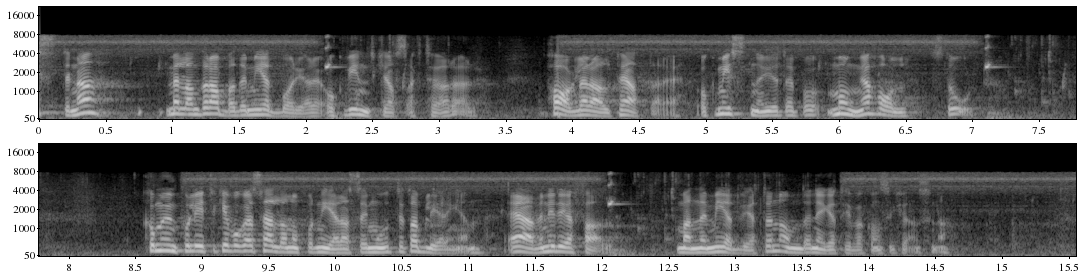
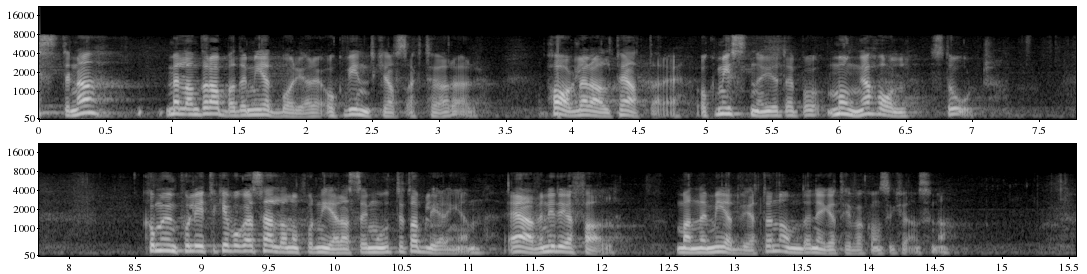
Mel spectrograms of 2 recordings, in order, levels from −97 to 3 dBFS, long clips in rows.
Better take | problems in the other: second | background sound (Sink (filling or washing) / Water tap, faucet); 16 dB below the speech

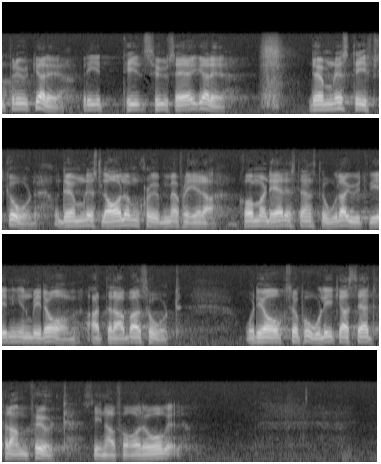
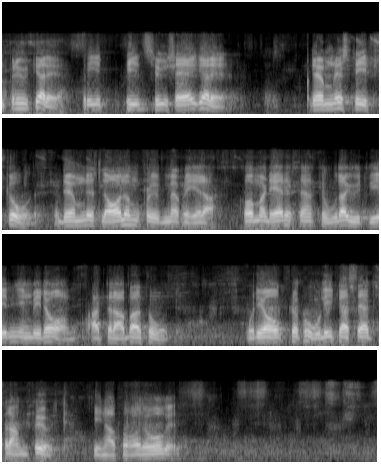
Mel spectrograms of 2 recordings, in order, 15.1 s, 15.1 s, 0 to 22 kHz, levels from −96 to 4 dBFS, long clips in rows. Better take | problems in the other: first | noise reduction (neural separator model SepFormer DNS4)

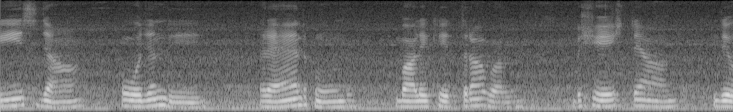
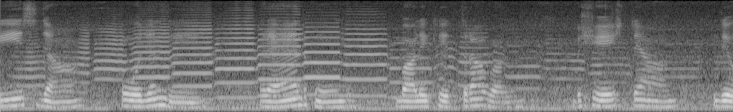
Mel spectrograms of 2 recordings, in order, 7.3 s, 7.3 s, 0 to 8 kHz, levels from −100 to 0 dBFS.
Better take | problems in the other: first | background sound (Trumpet); 9 dB below the speech

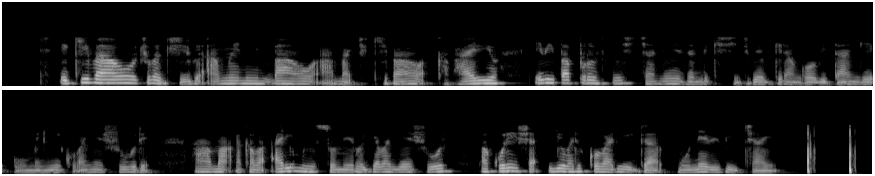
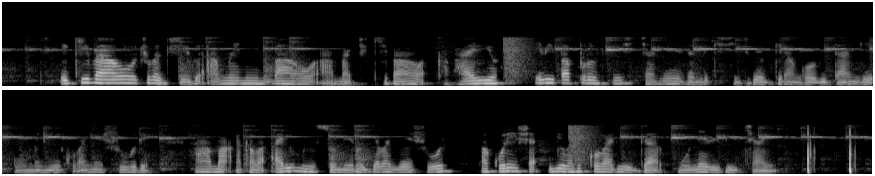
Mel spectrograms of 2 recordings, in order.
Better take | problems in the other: first | background sound (Liquid); 14 dB below the speech

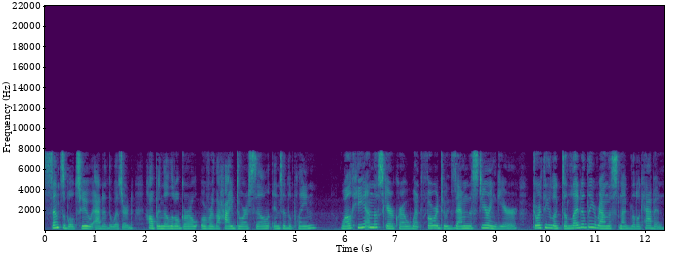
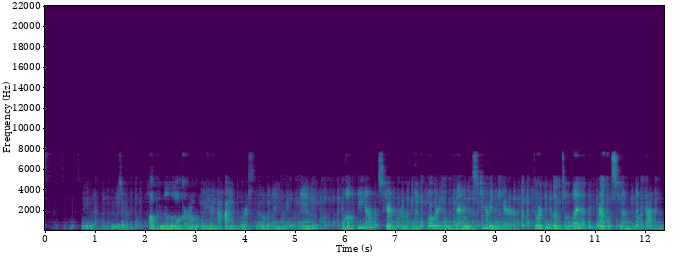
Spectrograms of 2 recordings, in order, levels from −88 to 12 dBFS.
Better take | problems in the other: first | noise reduction (neural mask model DeepFilterNet 3)

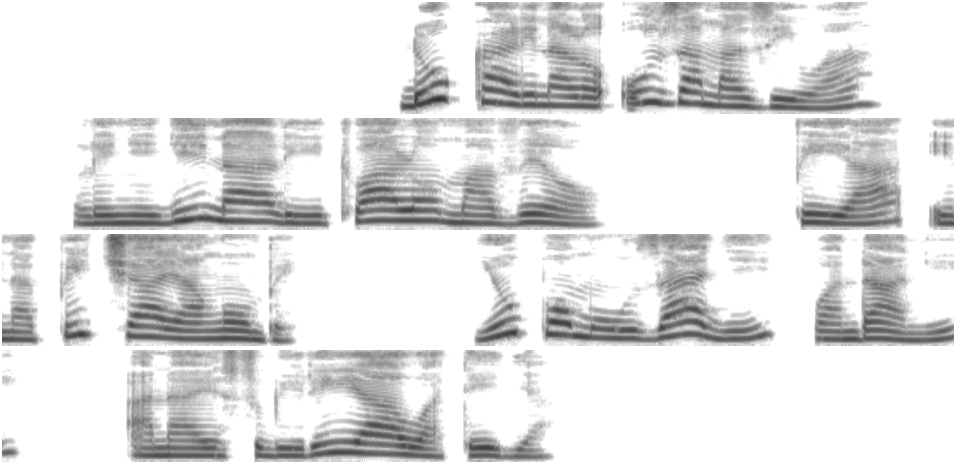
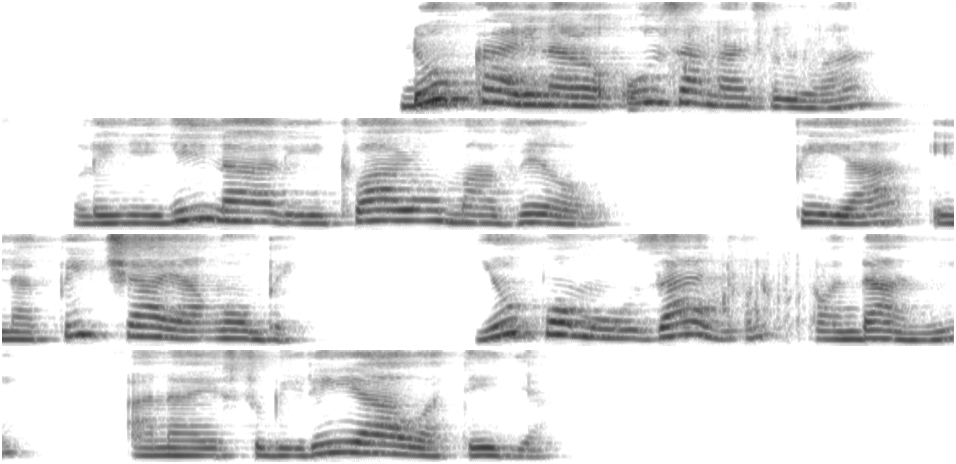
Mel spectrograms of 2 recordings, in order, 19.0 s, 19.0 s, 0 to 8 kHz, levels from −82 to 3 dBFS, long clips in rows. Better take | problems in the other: first | noise reduction (neural mask model DeepFilterNet 3)

